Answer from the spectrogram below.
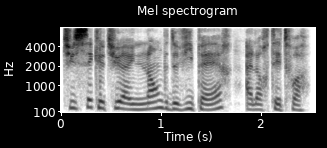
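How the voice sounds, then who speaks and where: A woman playing a feisty, sharp-tongued, independent young wife in a dubbed drama. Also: medium pitch, fairly quick, no room sound, natural voice. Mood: annoyed. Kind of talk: dubbed short-drama acting.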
